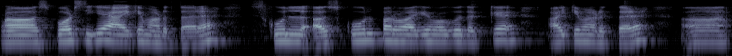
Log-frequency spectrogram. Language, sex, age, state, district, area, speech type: Kannada, male, 18-30, Karnataka, Shimoga, rural, spontaneous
